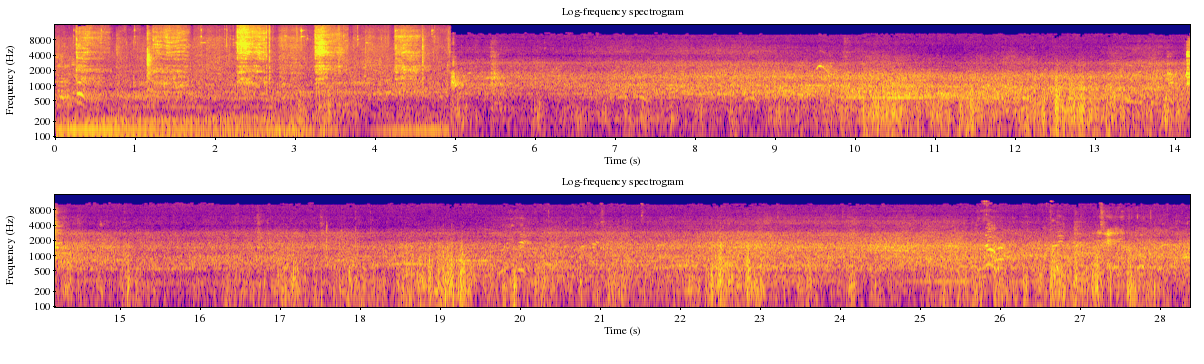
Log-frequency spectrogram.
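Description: Indistinct voices of people talking over steady outdoor background noise that swells and falls.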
